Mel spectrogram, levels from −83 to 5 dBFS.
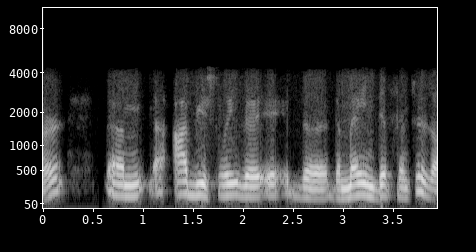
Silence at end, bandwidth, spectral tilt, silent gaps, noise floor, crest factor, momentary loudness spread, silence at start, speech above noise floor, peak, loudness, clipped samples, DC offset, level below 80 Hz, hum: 0 s; 4.2 kHz; -13.5 dB/octave; none; -38 dBFS; 12 dB; 8 LU; 0 s; 23 dB; -2 dBFS; -15 LUFS; under 0.1%; under 0.1%; -56 dBFS; none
